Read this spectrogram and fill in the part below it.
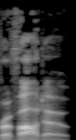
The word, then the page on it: bravado: anglais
